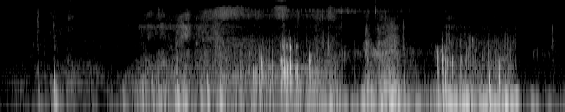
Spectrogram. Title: len kagamine stomach growling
